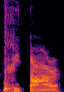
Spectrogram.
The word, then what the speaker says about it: gitaar: You can pronounce it in so many ways because it has a G and it has an R, right? And I have lessons about those sounds. So I can say gitaar, I can say gitaar, right?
